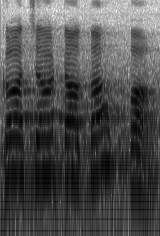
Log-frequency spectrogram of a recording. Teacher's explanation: तो का वर्ग कंठ, चा वर्ग तालु, टा वर्ग मूर्धा, ता वर्ग दंत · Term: स्पर्शी व्यंजन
